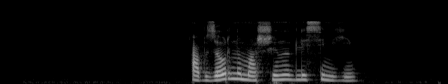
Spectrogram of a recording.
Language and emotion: Russian, neutral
